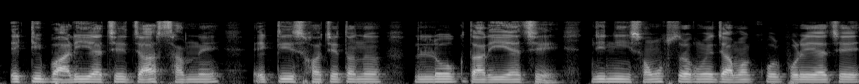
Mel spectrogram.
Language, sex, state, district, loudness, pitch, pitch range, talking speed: Bengali, male, West Bengal, Jalpaiguri, -22 LUFS, 120 Hz, 115-125 Hz, 120 wpm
